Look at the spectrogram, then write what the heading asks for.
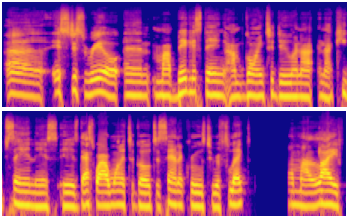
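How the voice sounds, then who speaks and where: A woman's voice: lowish voice, no room sound, clean studio sound. An American woman in her thirties chatting casually as a podcast host, candid, slangy and freely swearing. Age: 30s. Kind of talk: casual chat.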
